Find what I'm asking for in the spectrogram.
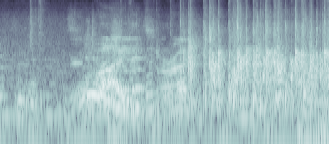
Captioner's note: applause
